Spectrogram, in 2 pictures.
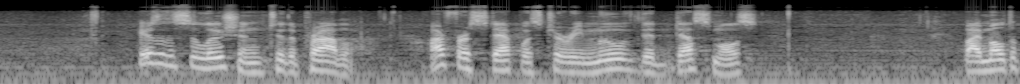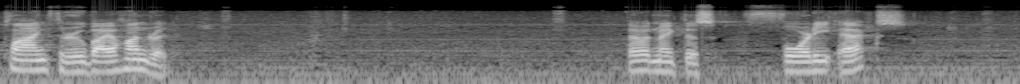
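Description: A man speaks calmly and clearly into a microphone.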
